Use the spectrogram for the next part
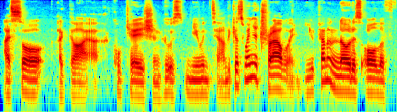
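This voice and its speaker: A low-pitched man with a gravelly edge tells a story as a podcast guest. He is emphatic and vivid, swearing freely as he goes. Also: big pitch swings, quick pace. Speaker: interview guest.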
